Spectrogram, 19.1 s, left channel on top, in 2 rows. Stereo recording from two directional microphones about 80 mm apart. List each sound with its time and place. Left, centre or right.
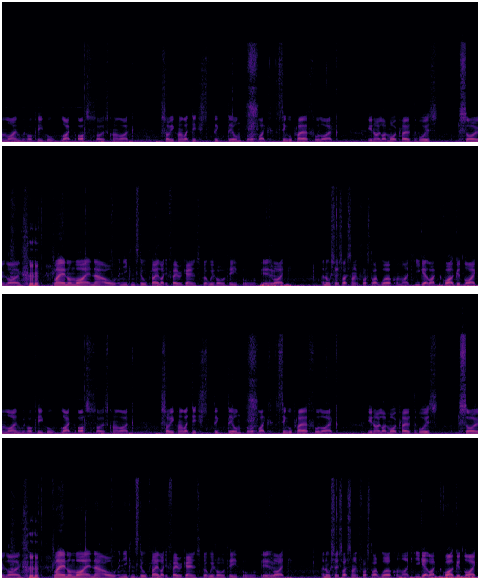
0.0 s speech: right
4.9 s speech: left
5.1 s speech: right
9.9 s speech: centre
10.5 s speech: right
